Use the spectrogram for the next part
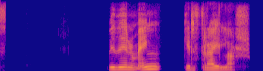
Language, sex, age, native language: Icelandic, female, 9, Icelandic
